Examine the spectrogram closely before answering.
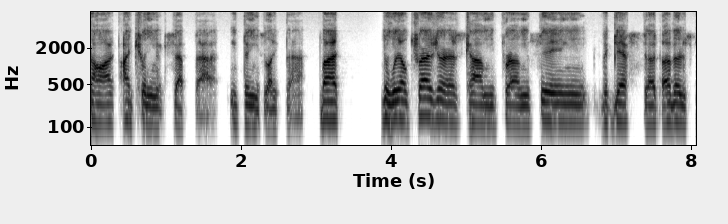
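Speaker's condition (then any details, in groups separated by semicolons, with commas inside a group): ALS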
